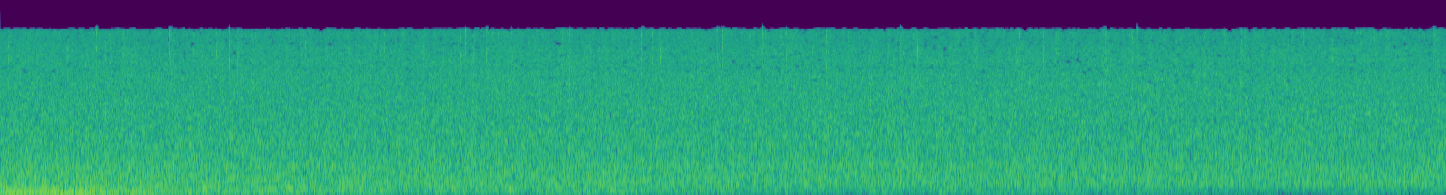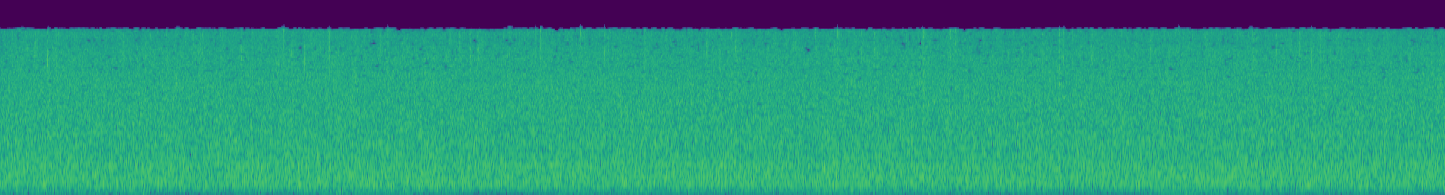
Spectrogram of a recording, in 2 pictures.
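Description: Steady, even rain hiss with no change in strength. A low rumble fades away in the first second.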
